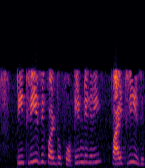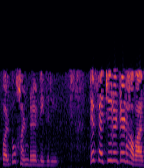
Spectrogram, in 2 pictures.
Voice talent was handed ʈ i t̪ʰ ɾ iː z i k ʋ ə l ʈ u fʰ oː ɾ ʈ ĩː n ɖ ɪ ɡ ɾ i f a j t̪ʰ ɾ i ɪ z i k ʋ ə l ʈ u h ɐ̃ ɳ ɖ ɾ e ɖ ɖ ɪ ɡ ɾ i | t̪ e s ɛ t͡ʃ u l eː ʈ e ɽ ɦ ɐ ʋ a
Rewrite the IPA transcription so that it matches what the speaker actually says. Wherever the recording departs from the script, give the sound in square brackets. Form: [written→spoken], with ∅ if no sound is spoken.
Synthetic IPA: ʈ i t̪ʰ ɾ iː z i k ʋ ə l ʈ u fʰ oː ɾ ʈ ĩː n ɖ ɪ ɡ ɾ i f a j t̪ʰ ɾ i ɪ z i k ʋ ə l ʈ u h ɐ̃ ɳ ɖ ɾ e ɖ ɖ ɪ ɡ ɾ i | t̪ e s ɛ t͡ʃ u [l→ɾ] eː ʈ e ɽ ɦ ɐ ʋ a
